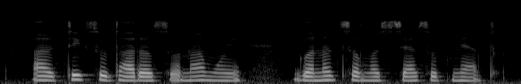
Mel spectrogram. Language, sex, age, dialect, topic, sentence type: Marathi, female, 18-24, Northern Konkan, banking, statement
